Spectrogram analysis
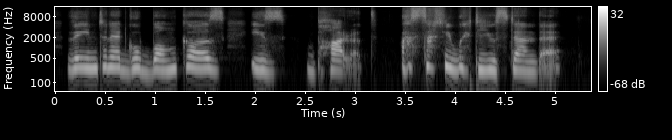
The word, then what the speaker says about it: Bharat: One name that has the internet go bonkers is Bharat Assachi. Do you stand there? That's where I absolutely insist. When I speak in Hindi or Mallayalam, I say Bharat and when I speak in English, I say India.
